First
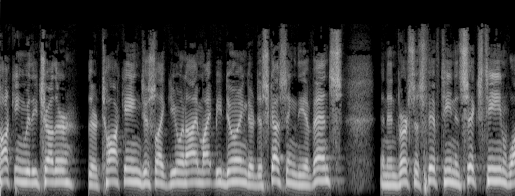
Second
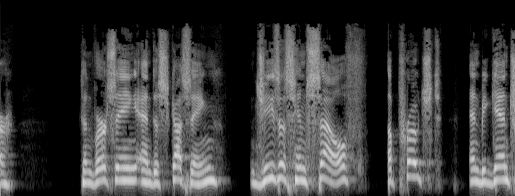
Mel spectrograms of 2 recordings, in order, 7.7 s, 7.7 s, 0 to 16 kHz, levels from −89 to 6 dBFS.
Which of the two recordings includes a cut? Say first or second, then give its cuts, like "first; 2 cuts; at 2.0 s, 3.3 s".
first; 1 cut; at 1.3 s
